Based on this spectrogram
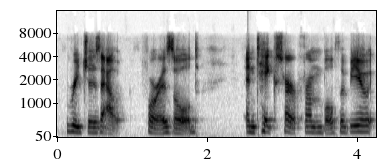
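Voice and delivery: normal talking voice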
